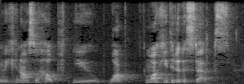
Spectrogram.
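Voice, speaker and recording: Audible room echo around a woman's moderately paced speech. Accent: American. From Southern California, Inglewood; Southern California. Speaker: university student orientation leader; panelist. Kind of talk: live Q&A panel. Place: classroom.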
